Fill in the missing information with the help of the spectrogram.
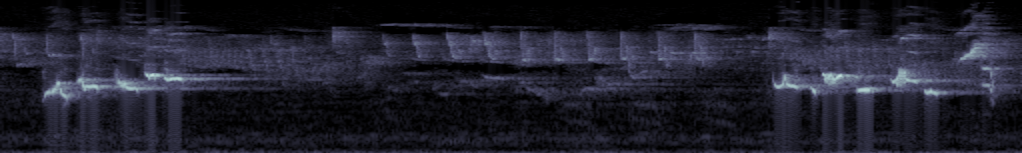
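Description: Eurasian blackbird singing two mellow, fluted phrases that break into high, squeaky twitters, with a fainter run of thin repeated high notes between them.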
